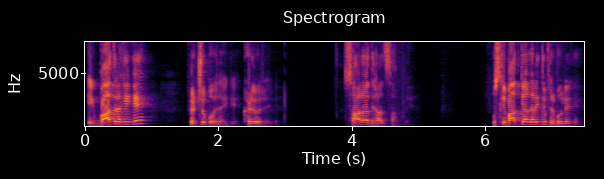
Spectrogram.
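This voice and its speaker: A man teaching presentation skills, speaking in deliberate pauses and swinging his voice up and down to stress points. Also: very animated, darkish tone. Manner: deliberate pauses and swings in pitch to show modulation; repeats phrases for emphasis, addresses listener directly. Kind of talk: coaching lesson mixing Hindi and English.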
